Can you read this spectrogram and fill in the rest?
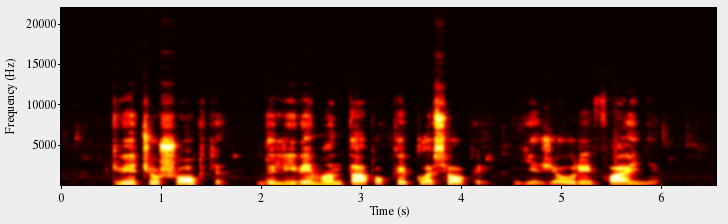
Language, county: Lithuanian, Tauragė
